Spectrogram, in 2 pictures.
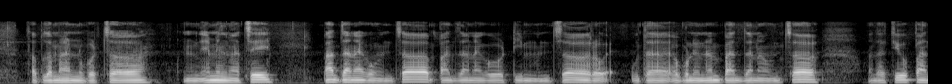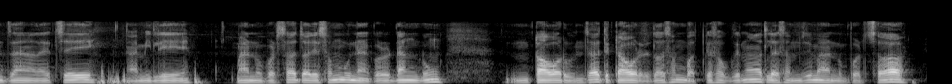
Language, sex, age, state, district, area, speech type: Nepali, male, 18-30, West Bengal, Kalimpong, rural, spontaneous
